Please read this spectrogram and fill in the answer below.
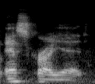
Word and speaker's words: s-CRY-ed: I was gonna say it's literally S-Cry-Ed.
